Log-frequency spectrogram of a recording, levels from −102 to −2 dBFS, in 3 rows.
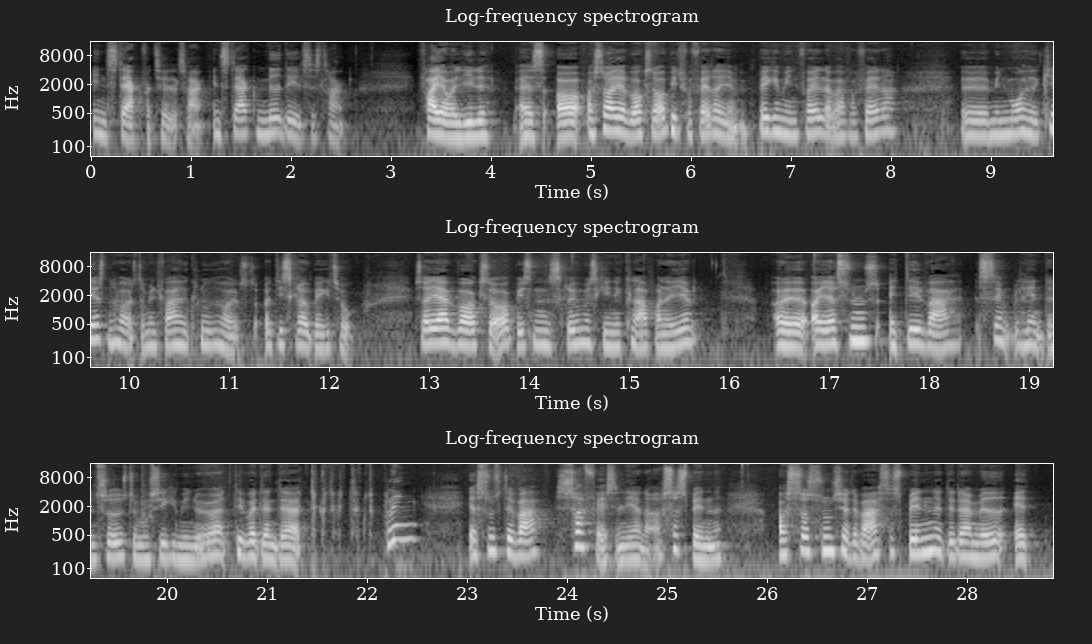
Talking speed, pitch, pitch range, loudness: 195 wpm, 180 Hz, 165-200 Hz, -25 LUFS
